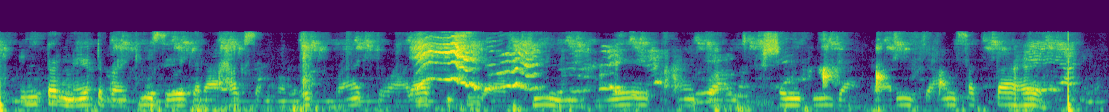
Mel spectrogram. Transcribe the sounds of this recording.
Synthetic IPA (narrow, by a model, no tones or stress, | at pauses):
ɪ̃ɳʈəɾneːʈbɛ̃ːkɪ̃ŋɡseɡɐlaːɦəksə̃mbə̃nd̪ʱɪt̪bɛ̃ːkd̪ʋaːɾakɪsiatʰimẽɦieɛ̃ːʈãːnd͡ʒəkʃənkid͡ʒaːnkaːɾid͡ʒaːnsəkt̪aɦɛː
